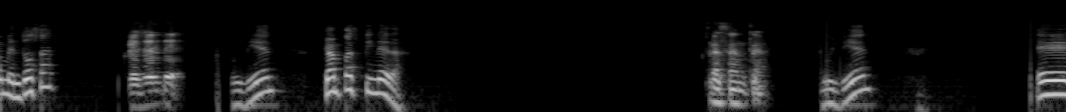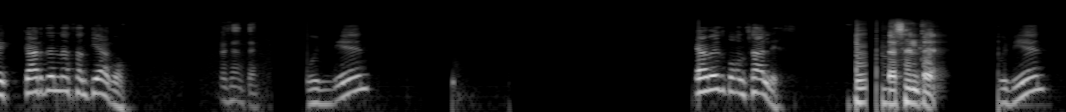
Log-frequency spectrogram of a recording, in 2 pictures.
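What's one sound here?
A man speaks calmly in pauses over an online call.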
